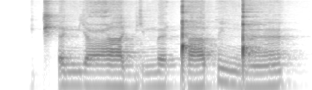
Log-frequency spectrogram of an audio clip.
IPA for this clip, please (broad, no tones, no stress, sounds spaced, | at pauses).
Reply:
t͡ʃʼ ə mʲ œ ʕ a bʲ ə m œ ǃ a p ĩ ŋ͡ǃ œ̃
